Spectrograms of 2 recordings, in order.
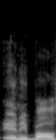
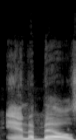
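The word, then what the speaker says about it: Aníbal: during the one playoffs where Annie ball Sanchez was Annabelle Sanchez like I'm sure he doesn't pronounce his name Annabelle uh and it'd be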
